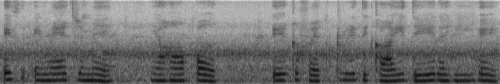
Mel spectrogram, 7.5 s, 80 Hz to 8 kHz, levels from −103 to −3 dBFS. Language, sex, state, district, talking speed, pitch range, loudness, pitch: Hindi, female, Rajasthan, Jaipur, 90 wpm, 205-220 Hz, -16 LUFS, 210 Hz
